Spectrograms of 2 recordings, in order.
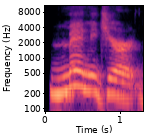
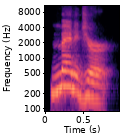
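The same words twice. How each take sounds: First: "Manager" said very slowly, every syllable spelled out; slow manager demo. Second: Said in the usual way. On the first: Shown as a demonstration. Teacher slows "Manager" down for students, syllable by syllable. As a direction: break "Manager" apart slowly so students hear each sound. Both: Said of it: "Olha, essa palavra aqui".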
